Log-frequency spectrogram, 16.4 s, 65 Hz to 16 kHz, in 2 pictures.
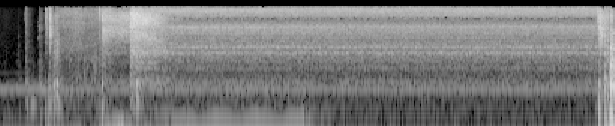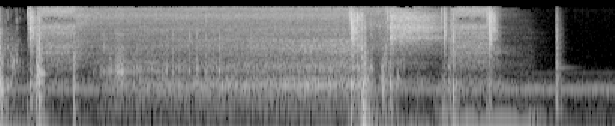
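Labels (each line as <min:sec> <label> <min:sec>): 0:00.6 A toilet is flushing. 0:07.9
0:01.2 Steam is releasing quickly. 0:02.3
0:07.9 Toilet flushing with water sounds. 0:08.4
0:08.5 A toilet is flushing. 0:13.2
0:13.2 Steam-like air is released and fills the area. 0:15.0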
